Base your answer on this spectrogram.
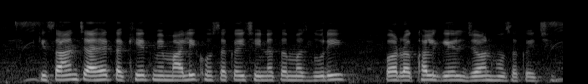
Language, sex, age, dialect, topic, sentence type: Magahi, female, 31-35, Western, agriculture, statement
